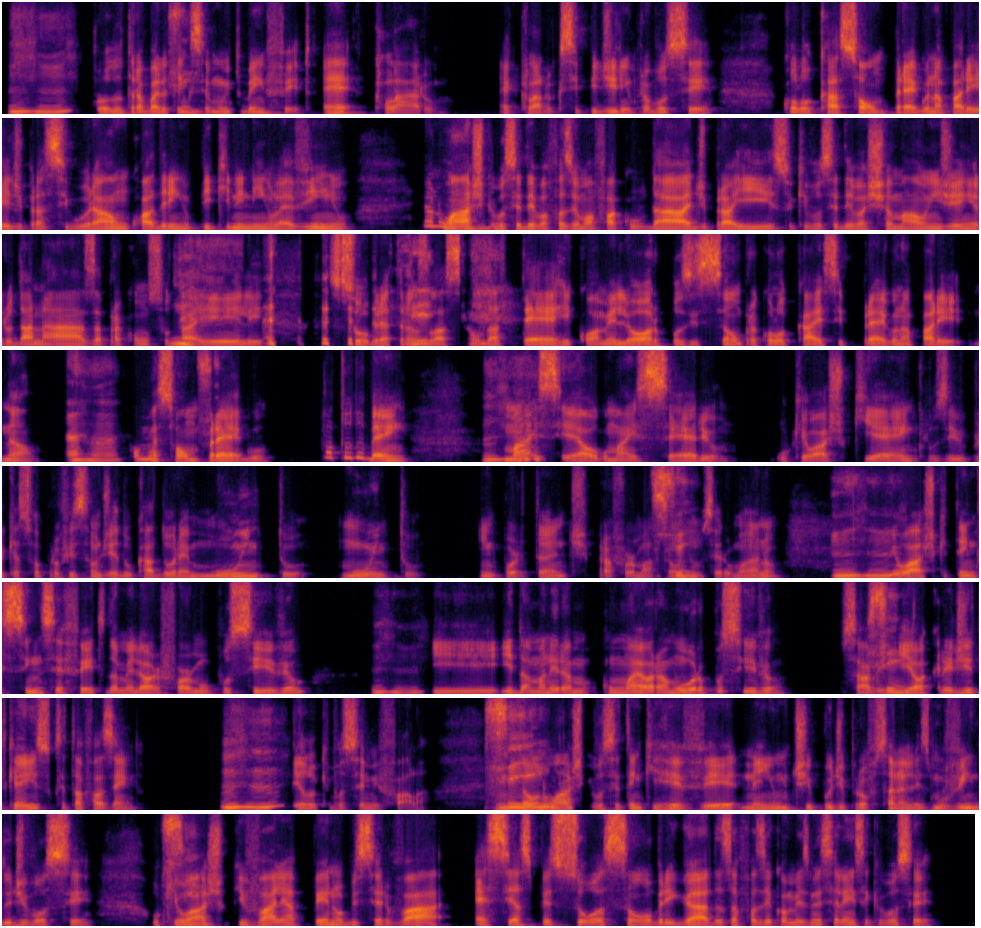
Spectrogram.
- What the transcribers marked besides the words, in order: laugh; tapping; other background noise
- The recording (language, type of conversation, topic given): Portuguese, advice, Como posso negociar uma divisão mais justa de tarefas com um colega de equipe?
